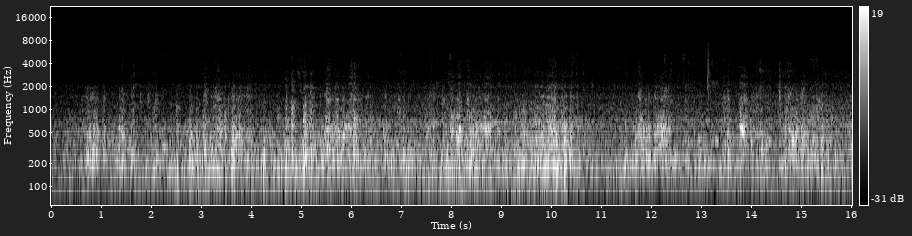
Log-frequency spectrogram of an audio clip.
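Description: Running noise heard inside a Hapi-Line Fukui 521-series electric train between stations: a steady rumble of wheels on rail with scattered sharp clicks.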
